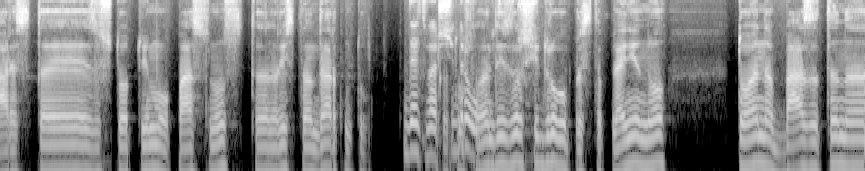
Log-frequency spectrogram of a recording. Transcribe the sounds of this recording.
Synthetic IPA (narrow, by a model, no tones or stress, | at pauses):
aɾɛst̪əɛzɐʃt̪ɔt̪oiməopasnost̪nɐlist̪ɐnd̪aɾt̪not̪o | d̪ɐizɾkɐt̪ɔɾmɛnd̪ɐizvəɾʃid̪ɾuɡopɾɛst̪ɐplɛniɛno | t̪ɔɛnɐbazət̪ənɐ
